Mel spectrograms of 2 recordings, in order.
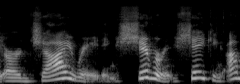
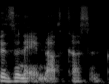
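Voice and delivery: whispered aside; 4 semitones lower, 8 dB quieter, faster than usual. Real, not acted. Quiet aside.

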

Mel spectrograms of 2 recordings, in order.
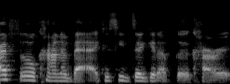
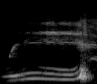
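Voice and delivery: laughing; 7 semitones higher than usual. Real, not acted.

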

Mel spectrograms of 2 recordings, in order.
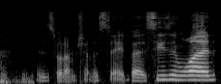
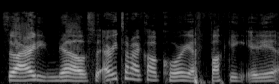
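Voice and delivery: ordinary delivery

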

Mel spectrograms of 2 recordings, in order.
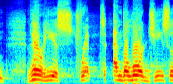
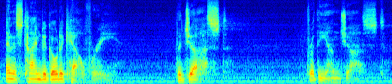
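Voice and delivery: low voice fading to almost nothing; grave, very soft refrain; solemn hushed preaching; 9 semitones lower, 13 dB quieter than usual. Real, not acted. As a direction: leave long pauses and let each phrase sink.

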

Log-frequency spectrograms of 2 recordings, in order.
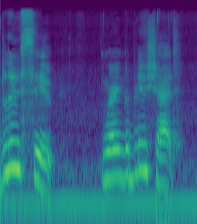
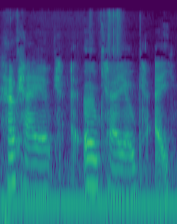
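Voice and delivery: reluctant sigh; 5 semitones lower, 6 dB quieter than usual. Acted. Reluctant fading okays.

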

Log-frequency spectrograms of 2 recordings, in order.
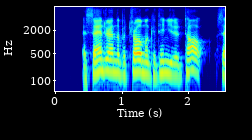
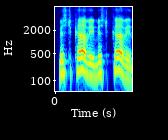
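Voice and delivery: calling his name loudly down the line; loud into the phone; 2 semitones higher, 8 dB louder than usual. Retold or imitated. Patrolman calling the driver on the phone, loud. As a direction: raise your voice to get his attention. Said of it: "the patrolman said loudly into the phone".

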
